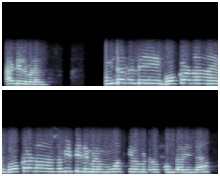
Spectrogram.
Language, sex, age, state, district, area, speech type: Kannada, male, 30-45, Karnataka, Uttara Kannada, rural, conversation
